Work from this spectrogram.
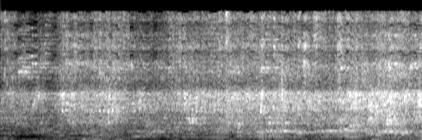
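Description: Cold water runs steadily from a tap during washing in a home kitchen while Maggi noodles are being made, a continuous close splashing rush with no break.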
